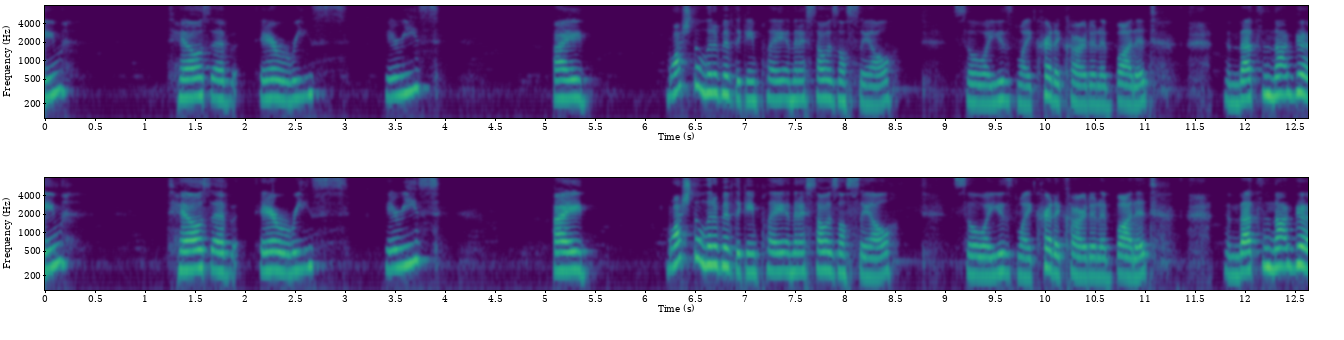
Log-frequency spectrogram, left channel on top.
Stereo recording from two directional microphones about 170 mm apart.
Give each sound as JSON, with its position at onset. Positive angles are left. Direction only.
{"t": 0.0, "sound": "a woman's voice", "side_deg": 15}
{"t": 5.0, "sound": "a woman's voice", "side_deg": 5}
